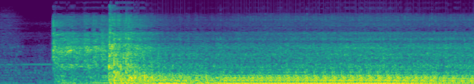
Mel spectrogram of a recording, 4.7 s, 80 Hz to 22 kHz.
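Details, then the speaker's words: 2009 Dodge Challenger R/T 5.7 Hemi being rebuilt after an engine fire, first start: the starter whirs, the engine catches quickly and settles into a loud, steady, even idle with no knocks or misses. "all right you can hear that the challenger is alive we're gonna go for the first test drive this thing is loud too"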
